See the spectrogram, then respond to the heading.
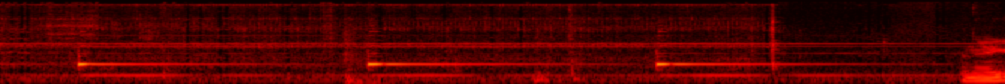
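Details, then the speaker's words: Hamilton bracket mantel clock from an estate sale (movement doesn't run, chimes work), five o'clock hour strike: three soft, thin bell strokes about two seconds apart with little punch, because the strike hammer doesn't slam down hard enough. "so the outer strike does have a small problem it should sound like this but it doesn't slam it down hard enough"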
